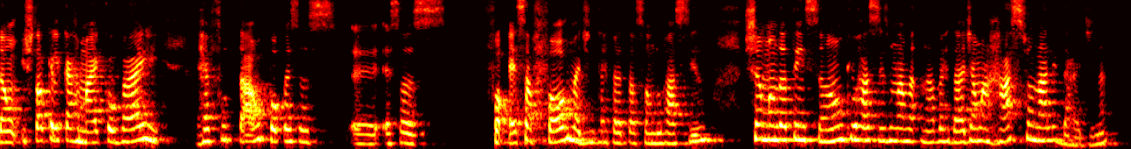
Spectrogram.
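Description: Moderate pace with ordinary pitch variation. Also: woman, fairly high pitch for a woman. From Bahia interior, Brazil. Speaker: law professor. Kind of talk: interview. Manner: hesitant fillers.

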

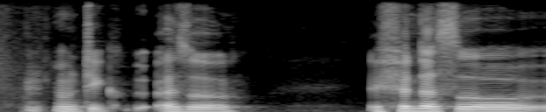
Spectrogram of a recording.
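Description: The speech moves at a very slow pace. It is a very clean recording with a silent background. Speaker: podcast host, interviewer. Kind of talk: interview-style casual chat.

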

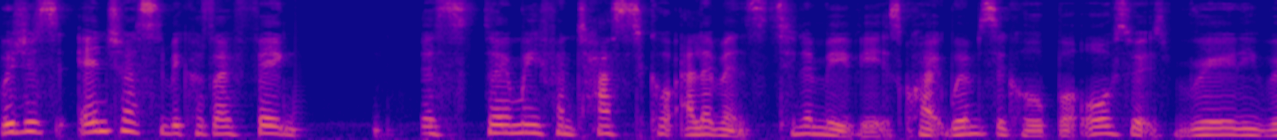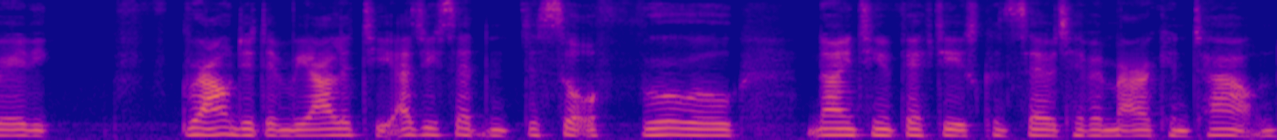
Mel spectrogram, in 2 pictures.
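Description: A fairly quick pace on a very clean recording with a silent background. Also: woman. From Scotland, Aberdeen. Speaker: film and TV journalist. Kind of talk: casual chat.

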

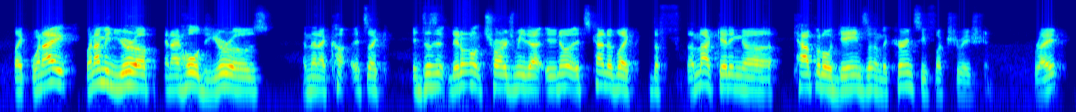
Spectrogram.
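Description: A man with an American accent talks at a very fast pace in a fairly high pitch, his intonation fairly even and broken by long, frequent pauses. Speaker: podcast co-host. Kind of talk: casual chat.

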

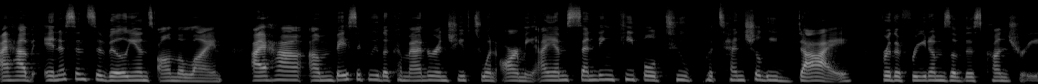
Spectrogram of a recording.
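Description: A woman with an American accent speaks at a moderate pace and medium pitch. Her tone is bright and sharp, her intonation fairly even. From United States. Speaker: podcast co-host. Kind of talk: casual chat.

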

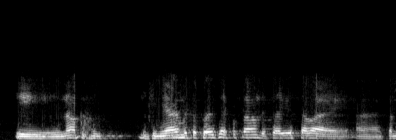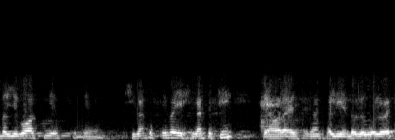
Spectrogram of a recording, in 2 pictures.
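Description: With noticeable background noise behind him, the man keeps a medium pitch, a moderate pace and ordinary pitch variation. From Mexico City. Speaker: pro wrestler. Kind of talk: casual interview.

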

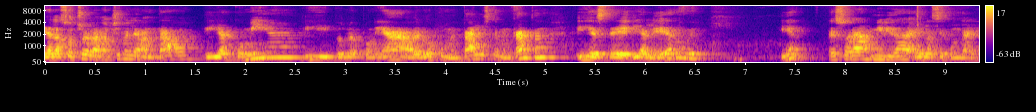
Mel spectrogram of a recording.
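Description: Very wide pitch swings run through this voice, heard with audible room echo and noticeable background noise. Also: woman, medium pitch for a woman, moderate pace. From Mexico, Tijuana. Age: 40s. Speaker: notary office worker. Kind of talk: casual chat.

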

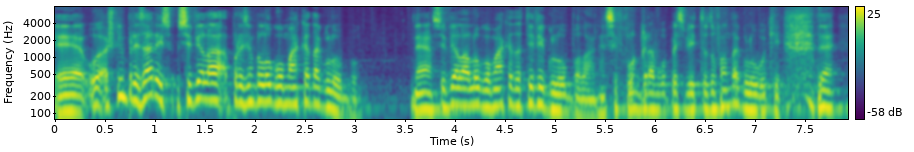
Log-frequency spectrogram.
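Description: A man's dark, mellow voice at medium pitch, somewhat breathy, with lively intonation, very even loudness and a very fast pace. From Brazil. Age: 40s. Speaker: podcast host. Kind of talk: interview. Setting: studio.

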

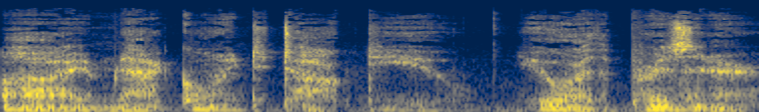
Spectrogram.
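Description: A man performs a put-on character voice. The voice is raspy. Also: moderate pace. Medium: read story. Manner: cold, curt, menacing; commanding, formal speech.

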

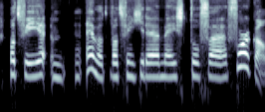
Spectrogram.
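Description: A woman's fairly high, fairly even voice at a fairly slow pace, a plain, everyday voice in a dry, close sound with no echo. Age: 40s. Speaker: online community expert and author. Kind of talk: interview.

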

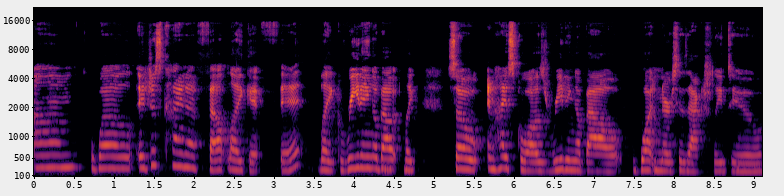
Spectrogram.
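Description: In a very clean recording with a silent background, a woman with an American accent uses a normal speaking voice at a fairly high pitch, with ordinary pitch variation, very even loudness and a fairly slow pace. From New Jersey. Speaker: nurse. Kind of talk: interview.

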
